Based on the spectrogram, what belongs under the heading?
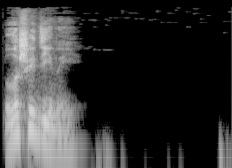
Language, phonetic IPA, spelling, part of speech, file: Russian, [ɫəʂɨˈdʲinɨj], лошадиный, adjective, Ru-лошадиный.ogg
- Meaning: horse, equine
